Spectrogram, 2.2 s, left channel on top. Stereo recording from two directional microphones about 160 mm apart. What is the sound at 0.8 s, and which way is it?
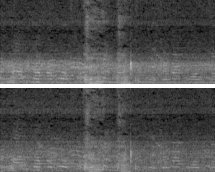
Chatter, 40° left (ahead or behind).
